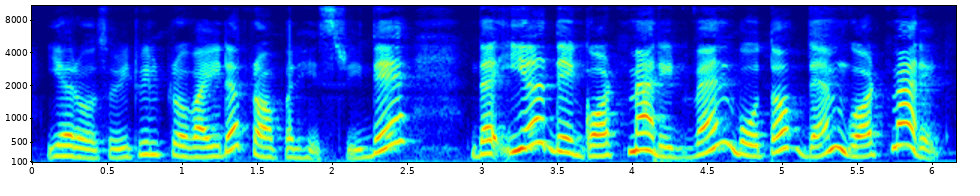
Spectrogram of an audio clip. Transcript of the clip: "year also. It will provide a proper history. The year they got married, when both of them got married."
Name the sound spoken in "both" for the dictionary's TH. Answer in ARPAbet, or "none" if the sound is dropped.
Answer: T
